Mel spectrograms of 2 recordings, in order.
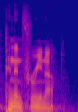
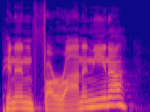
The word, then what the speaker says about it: Pininfarina: And for the record, Chris, it took me a while to figure out how to pronounce Pininfarina up until like a few years ago. Pininfarinina? – Well, that's not right. No, okay. it's not.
